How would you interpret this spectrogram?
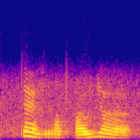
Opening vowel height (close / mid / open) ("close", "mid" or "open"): open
